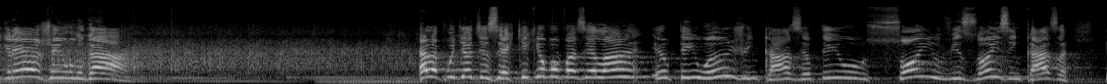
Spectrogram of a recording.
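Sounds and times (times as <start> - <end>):
speech: 0.0 - 1.5, 4.2 - 11.0
audience applauding: 0.0 - 4.3.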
